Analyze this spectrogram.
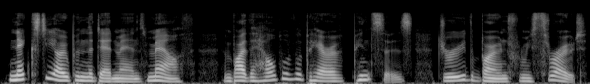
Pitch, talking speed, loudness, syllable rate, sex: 170 Hz, 225 wpm, -21 LUFS, 4.8 syllables/s, female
